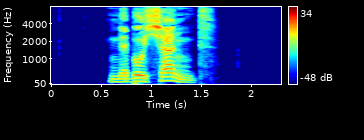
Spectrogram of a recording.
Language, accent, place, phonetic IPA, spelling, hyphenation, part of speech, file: German, Germany, Berlin, [nɛboˈçant], Nebochant, Ne‧bo‧chant, noun, De-Nebochant.ogg
- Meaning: a person who is willing but inept, incompetent (to do, execute a job, task etc.) and therefore considered useless and good for nothing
